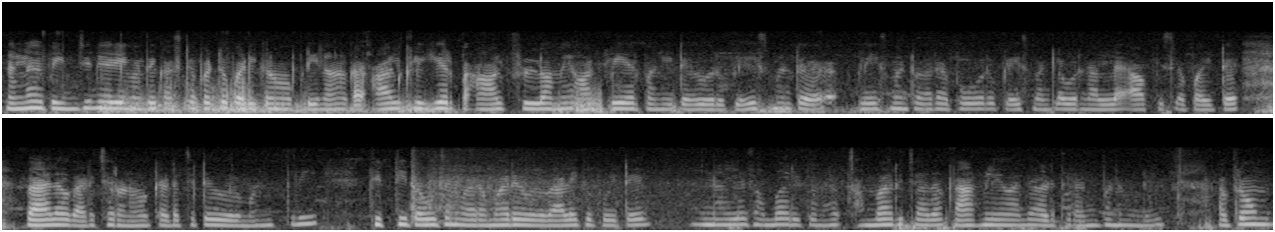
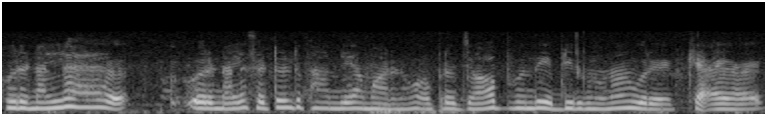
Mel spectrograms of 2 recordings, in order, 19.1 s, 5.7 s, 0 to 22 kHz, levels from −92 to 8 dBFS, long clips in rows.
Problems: constant background noise, background conversations at intervals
